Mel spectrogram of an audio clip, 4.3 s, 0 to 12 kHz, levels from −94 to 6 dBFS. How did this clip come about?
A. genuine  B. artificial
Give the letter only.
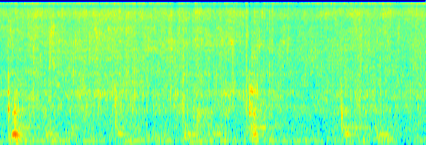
B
